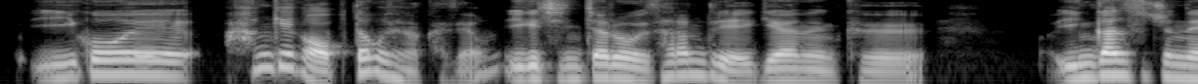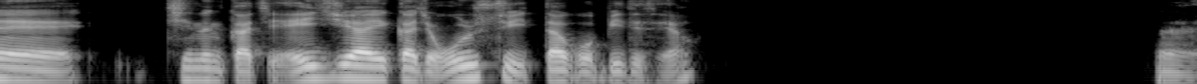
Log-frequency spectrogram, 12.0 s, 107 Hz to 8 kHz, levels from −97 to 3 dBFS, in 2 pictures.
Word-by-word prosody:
이거에 185 - +1 0.2
한계가 255 +3 0
없다고 255 -8 +2
생각하세요? 115 - -11
이게 140 - 0
진짜로 135 0 +1
사람들이 165 +1 -2
얘기하는 115 0 -1
그 105 -1 -6 0.7
인간 160 +6 +5
수준의 135 -10 0 0.4
지능까지 120 -5 -4
AGI까지 135 -4 +3
올 125 +6 +1
수 145 -1 -5
있다고 100 0 -1
믿으세요? 100 -2 -10 2.3
네. - - -9
135 Hz, 260 characters per minute, -23 LUFS, 110-170 Hz, 2.3 s, 인간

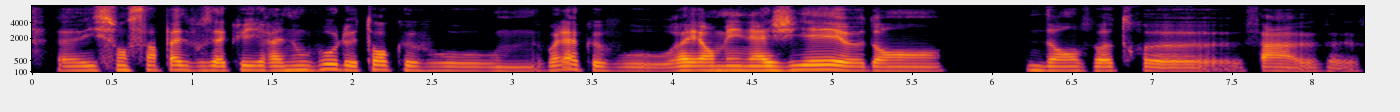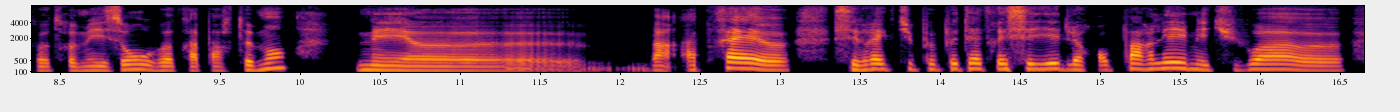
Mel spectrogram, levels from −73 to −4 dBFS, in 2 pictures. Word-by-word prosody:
heu, 140 +1 -4
ils 145 - -2
sont 155 +2 +5
sympas 155 +1 +3
de 150 - -6
vous 140 +1 -3
accueillir 150 +1 -1
à 140 - +1
nouveau 155 +4 -3
le 150 -5 -2
temps 160 +1 0
que 150 - -8
vous, 130 -2 -7
mmh, 120 0 -10
voilà 145 +5 +2
que 145 -3 -5
vous 125 -2 -9
réemménagiez, 145 +3 +3
heu, 135 -1 -1
dans 130 -1 -3 0.5
n 145 - -6
dans 135 -1 -2
votre, 130 0 -4
heu, 115 -1 -4
enfin, 125 -1 -1
heu, - - -9
v 115 - -12
votre 135 +1 -4
maison 140 +6 +2
ou - - -5
votre 135 -1 -3
appartement 155 - -2 0.5
mais, 155 -2 +2
heu, 135 - -2 0.3
ben, 180 -6 -1
après, 200 +4 +5
heu, 155 -1 +2 0.3
c'est - - +2
vrai 180 +3 +2
que - - -23
tu 180 - -2
peux 175 +3 -7
peut-être 190 +3 -2
essayer 185 +1 +4
de 165 - -8
leur 165 -3 0
en 155 +1 -4
parler 190 +5 +2
mais, 170 -4 -3
tu 150 +1 -1
vois? 175 0 +3
Heu, 145 -2 -1
145 Hz, 185 wpm, -23 LUFS, 135-160 Hz, 0.5 s, sont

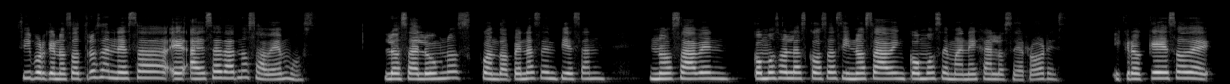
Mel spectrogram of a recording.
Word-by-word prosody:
Sí, 290 -1 -6
porque 270 -2 +2
nosotros 265 +5 -1
en 310 -3 0
esa, 295 +1 +1
eh, 265 0 +3
a 265 0 +4
esa 290 +3 0
edad 290 0 +2
no 320 0 -5
sabemos. 245 -4 -4 0.7
Los 255 0 +1
alumnos, 260 +3 +1
cuando 250 -3 0
apenas 260 +4 -1
empiezan, 265 -1 -4 0.4
no 260 0 +3
saben 265 0 +1
cómo 270 +1 +2
son 280 -1 +2
las 275 0 0
cosas 275 0 -1
y 265 - 0
no 260 +1 +3
saben 265 0 +2
cómo 265 0 +1
se 265 -1 -3
manejan 245 +1 -2
los 235 -1 -7
errores. 230 +2 -8 0.4
Y 245 - -11
creo 255 0 0
que 280 +1 +6
eso 285 +1 -1
de 270 -4 +1
265 Hz, 170 wpm, -22 LUFS, 255-280 Hz, 0.7 s, que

